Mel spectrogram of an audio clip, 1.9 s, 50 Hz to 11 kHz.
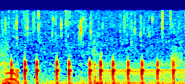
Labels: {"label": "biophony, knock croak", "recorder": "SoundTrap 300"}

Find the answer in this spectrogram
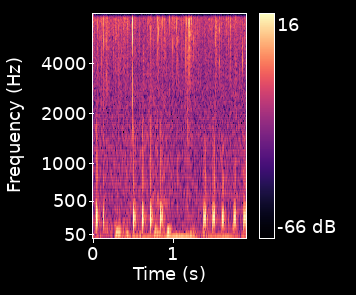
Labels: {"label": "biophony, pulse", "recorder": "SoundTrap 500"}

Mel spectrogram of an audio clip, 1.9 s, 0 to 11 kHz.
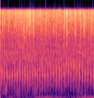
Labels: {"label": "biophony, rattle", "recorder": "SoundTrap 500"}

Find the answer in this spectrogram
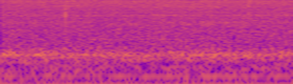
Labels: {"label": "anthrophony, boat engine", "recorder": "HydroMoth"}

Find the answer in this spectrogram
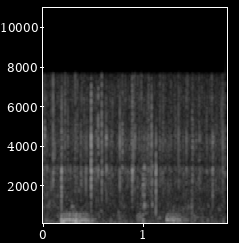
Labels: {"label": "biophony, growl", "recorder": "SoundTrap 600 or HydroMoth"}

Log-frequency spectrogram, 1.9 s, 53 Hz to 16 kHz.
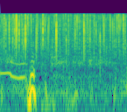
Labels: {"label": "biophony, cascading saw", "recorder": "SoundTrap 600 or HydroMoth"}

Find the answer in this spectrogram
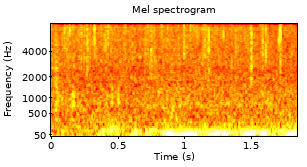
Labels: {"label": "biophony", "recorder": "SoundTrap 500"}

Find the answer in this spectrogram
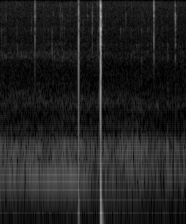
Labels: {"label": "anthrophony, boat engine", "recorder": "HydroMoth"}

